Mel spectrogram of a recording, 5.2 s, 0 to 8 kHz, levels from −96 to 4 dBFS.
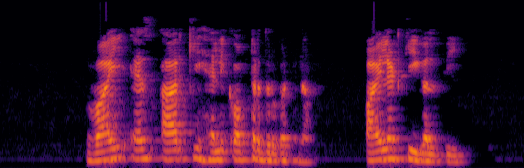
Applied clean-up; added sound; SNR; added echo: none; none; none; none.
